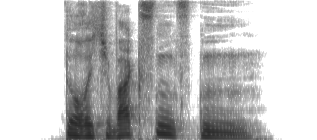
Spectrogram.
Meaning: 1. superlative degree of durchwachsen 2. inflection of durchwachsen: strong genitive masculine/neuter singular superlative degree
- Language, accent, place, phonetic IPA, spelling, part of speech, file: German, Germany, Berlin, [dʊʁçˈvaksn̩stən], durchwachsensten, adjective, De-durchwachsensten.ogg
